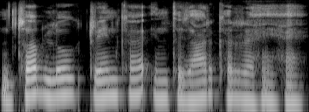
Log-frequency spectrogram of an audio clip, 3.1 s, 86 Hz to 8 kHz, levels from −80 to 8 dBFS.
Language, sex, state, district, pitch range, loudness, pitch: Hindi, male, Jharkhand, Palamu, 140-165 Hz, -19 LUFS, 155 Hz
